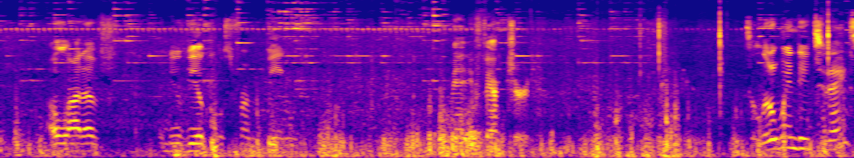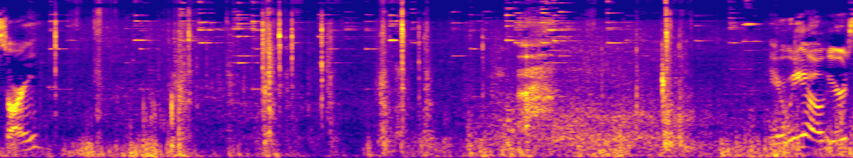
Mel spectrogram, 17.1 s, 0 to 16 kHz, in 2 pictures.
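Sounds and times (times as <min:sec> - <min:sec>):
wind buffeting microphone: 0:00.0 - 0:17.0
van sliding door rolling open: 0:10.2 - 0:16.2.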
